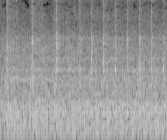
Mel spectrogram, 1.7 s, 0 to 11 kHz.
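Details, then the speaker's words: 2005 Subaru Impreza WRX after rebuild with freshly rebuilt heads, rough idle: sharp, fast ticking about eight a second over steady idle, first suspected rod knock or sticking valve; it was a bad header exhaust leak, fixed by a new header. "Sounds like a bad exhaust leak, but the exhaust should be good on this. Got new gaskets."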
